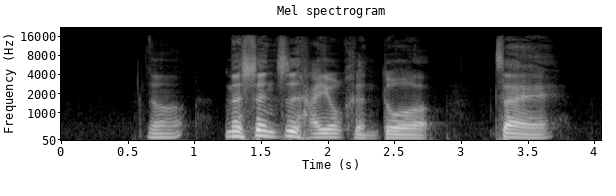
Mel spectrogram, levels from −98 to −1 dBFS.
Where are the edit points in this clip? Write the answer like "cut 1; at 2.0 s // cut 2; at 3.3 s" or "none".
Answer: cut 1; at 1.0 s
